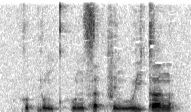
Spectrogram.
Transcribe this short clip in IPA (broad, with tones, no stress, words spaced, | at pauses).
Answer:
kʊ˨k̚jʊ˨˩ŋ kʷʰɐ˨ŋsɐ˨˥t̚ fɪ˨˩ŋuː˥j kɐ˥n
